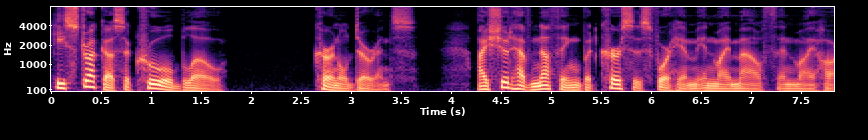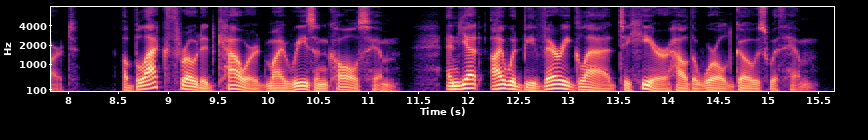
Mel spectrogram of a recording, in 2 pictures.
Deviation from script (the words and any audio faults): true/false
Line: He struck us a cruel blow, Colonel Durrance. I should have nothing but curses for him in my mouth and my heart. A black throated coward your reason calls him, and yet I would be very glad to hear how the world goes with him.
true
